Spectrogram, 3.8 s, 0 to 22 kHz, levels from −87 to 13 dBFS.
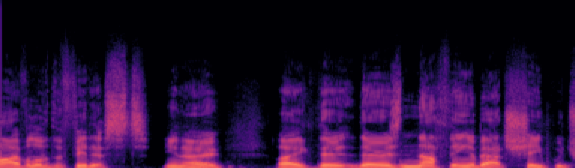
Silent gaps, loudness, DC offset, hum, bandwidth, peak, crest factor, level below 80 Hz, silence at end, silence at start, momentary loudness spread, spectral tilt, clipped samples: none; -19 LUFS; under 0.1%; none; 14 kHz; -2 dBFS; 16 dB; -68 dBFS; 0 s; 0 s; 7 LU; -5 dB/octave; under 0.1%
